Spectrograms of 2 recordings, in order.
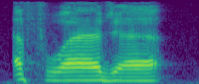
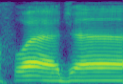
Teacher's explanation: أفواجا مد طبيعي لا يزيد عن حركتين · Shown in: first take · إذا قلنا أفواجا هذا صار زائد، هذا خطأ.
